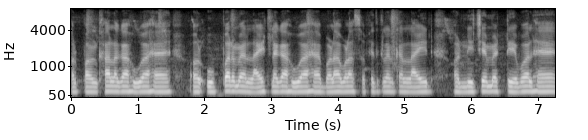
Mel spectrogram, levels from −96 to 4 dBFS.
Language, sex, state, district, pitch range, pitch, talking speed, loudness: Hindi, male, Jharkhand, Deoghar, 125-130 Hz, 130 Hz, 180 wpm, -18 LUFS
